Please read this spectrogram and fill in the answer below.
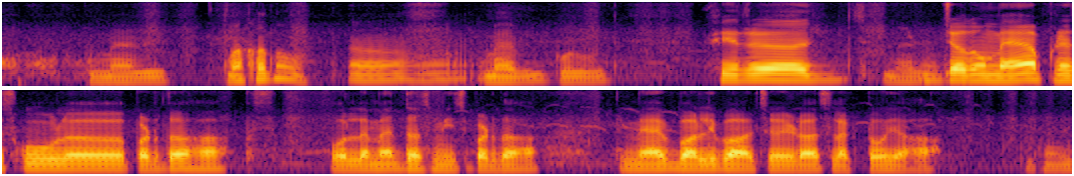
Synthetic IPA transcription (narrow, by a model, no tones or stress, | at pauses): mɛ̃i | bakʰd̪a | mɛ̃i | pʰɪɾ | d͡ʒəd̪õːmɛ̃ːəːpneːskuːlpəɽd̪aːɦaː | oːlɛːmɛ̃ːd̪əsmĩːt͡ʃpəɽd̪aːɦãː | t̪eːmɛ̃ːʋiːbaːɾliːbaːlt͡ʃeːɽaːsɪlɛːkʈɦoːjaːɦaː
